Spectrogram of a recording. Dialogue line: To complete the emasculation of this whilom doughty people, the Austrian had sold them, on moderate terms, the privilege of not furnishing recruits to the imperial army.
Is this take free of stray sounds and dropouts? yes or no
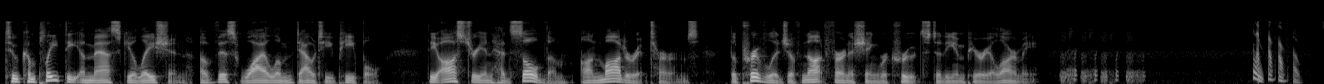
no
